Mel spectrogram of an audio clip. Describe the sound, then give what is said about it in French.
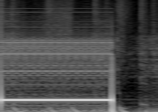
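An outgoing telephone call's ringing tone on a line to the Bouches-du-Rhône in France: a single steady mid-pitched beep that holds for about a second and then cuts off abruptly, over faint background sound. “On appelle Julie à l'Albaron, direction les Bouches-du-Rhône ce matin.”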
